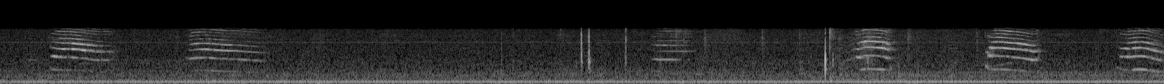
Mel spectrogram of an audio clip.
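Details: Indoor domestic cat meowing at the front door, wanting to go outside to eat grass; several drawn-out harmonic meows spaced a second or two apart, rising then falling, over a steady low hum indoors.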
